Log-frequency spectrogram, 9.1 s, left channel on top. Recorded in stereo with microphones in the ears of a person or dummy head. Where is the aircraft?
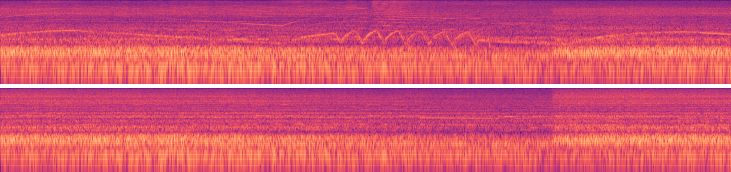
55° right (ahead or behind).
